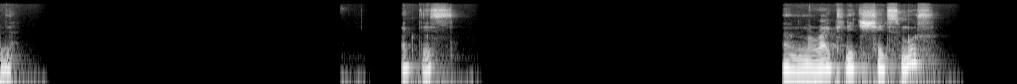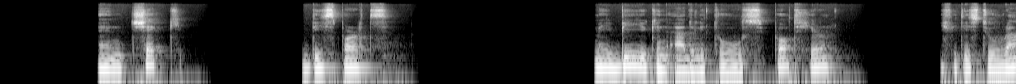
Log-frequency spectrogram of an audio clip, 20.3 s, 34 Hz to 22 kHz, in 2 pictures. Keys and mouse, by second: 3.2 Tab, 7.7 click, 8.0-10.3 right drag, 17.3 Tab, 18.3 Tab, 18.6 Tab, 19.5 Tab, 19.9 Tab.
